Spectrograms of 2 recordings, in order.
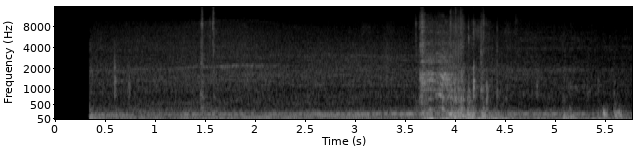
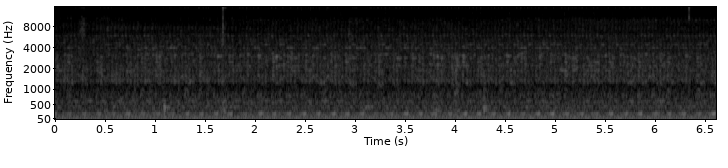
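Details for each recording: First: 2001 Peugeot 306 2.0 HDI, no check engine light and no readable codes: starter spins the engine at an even pace, about four turns a second, but it never fires; faulty ECU, fixed by a replacement reprogrammed to the car. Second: 2001 Peugeot 306 2.0 HDi diesel after ECU replacement and reprogramming, previously no start with no check engine light: steady idle with even low clatter at constant pace, no misses, knocks or hunting.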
